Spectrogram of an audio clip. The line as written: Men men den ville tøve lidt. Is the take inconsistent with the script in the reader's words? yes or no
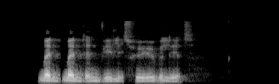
no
